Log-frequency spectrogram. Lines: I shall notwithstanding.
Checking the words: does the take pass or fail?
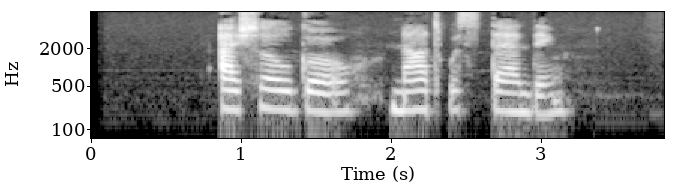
fail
